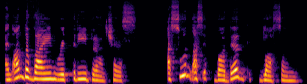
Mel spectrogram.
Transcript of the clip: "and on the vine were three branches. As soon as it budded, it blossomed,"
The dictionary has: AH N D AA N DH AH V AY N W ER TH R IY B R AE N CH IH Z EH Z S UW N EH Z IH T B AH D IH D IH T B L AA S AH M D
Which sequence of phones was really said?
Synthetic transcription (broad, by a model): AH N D AA N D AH V AY N W ER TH R IY B R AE N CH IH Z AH S UW N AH S IH T B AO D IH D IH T B L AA S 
